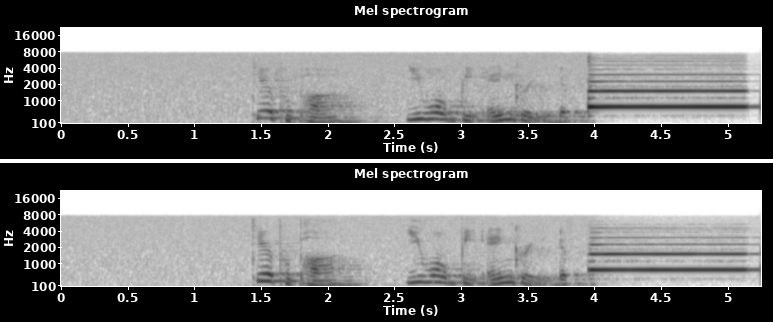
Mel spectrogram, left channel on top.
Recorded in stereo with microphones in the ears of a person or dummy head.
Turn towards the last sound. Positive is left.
turn(degrees=45)  # may be behind; listen again after turning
